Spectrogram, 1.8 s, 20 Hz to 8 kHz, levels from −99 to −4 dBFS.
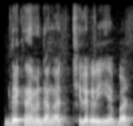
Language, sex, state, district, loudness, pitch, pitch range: Hindi, male, Uttar Pradesh, Gorakhpur, -18 LUFS, 110 Hz, 105-115 Hz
